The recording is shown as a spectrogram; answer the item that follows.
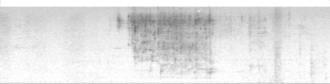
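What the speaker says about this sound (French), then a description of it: "nous allons mettre de l'eau" Water pours into the bowl of a food processor for homemade burger bun dough, a steady splashing rush lasting about a second and a half amid a quiet kitchen, followed by a couple of faint drips.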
